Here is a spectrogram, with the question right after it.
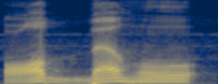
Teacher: را کو موٹا ادا کریں گے، ہو مد اصلی ہے.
